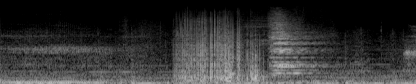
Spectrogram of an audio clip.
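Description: Eerie background music: a low drone, then a noisy whoosh swelling about two seconds in, followed by a sustained ringing chord that fades out.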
